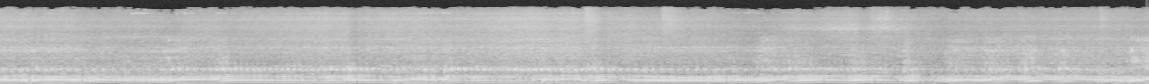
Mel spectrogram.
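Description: An off-road truck's engine revs hard, rising and falling again and again.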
